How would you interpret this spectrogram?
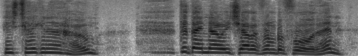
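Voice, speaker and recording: A man's voice: sits high, lively intonation, moderate pace, darkish tone. An actor playing a talking wolf in a radio play, a plain-speaking, aggrieved family man who questions and argues colloquially. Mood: incredulous.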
